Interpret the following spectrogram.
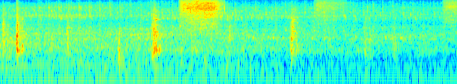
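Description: Small locomotive and its passenger car rolling slowly on rails, with the engine running steadily under sharp clanks of wheels and couplings over the track. Two short hisses of air come near the middle.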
